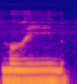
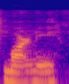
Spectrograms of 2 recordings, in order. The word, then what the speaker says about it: Marnie: that marnie and i you might notice i'm pronouncing it correctly i actually read the card and i'm like why have i been calling this marine for so long it's marnie um yeah that makes those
